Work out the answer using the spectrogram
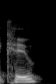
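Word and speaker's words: Koe: I mean, that just means cow in Dutch if you say coup. So that's how I pronounce his name in my head, but.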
